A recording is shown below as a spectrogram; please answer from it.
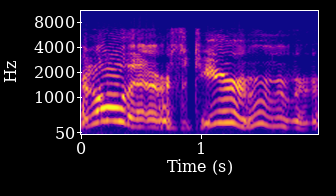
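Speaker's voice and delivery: slow, high-pitched horse voice, Tier stretched out. Trying out a voice for a horse: Mister Ed voice. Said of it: "I keep on thinking Mister Ed".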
